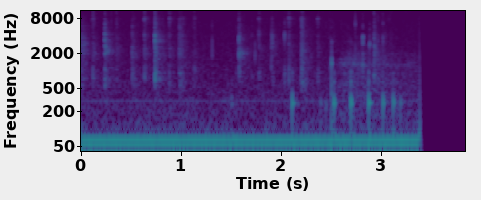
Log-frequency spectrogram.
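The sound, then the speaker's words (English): Someone types a password twice on a computer keyboard while signing up for a system login, producing quiet, quick, uneven keystrokes that stop abruptly. “So I'm going to choose mine. Type in my password twice.”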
